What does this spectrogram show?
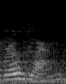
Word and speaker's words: Rouglam: I am Rouglam. It's spelled R-O-U-G-L-A-M. Row plus glam. It's got from my name. So I brought out the row from it. And glam from glamorous.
